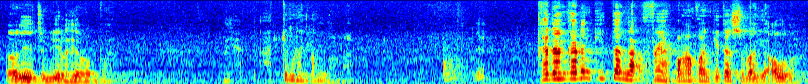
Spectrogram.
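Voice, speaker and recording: A man's voice: fairly high pitch, big pitch swings, normal speed, long pauses, a little mellow, a little hiss or hum. A middle-aged man giving a religious study talk to pilgrims, telling casual stories and rising to emphatic exhortation. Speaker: ustadz teaching hajj preparation.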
